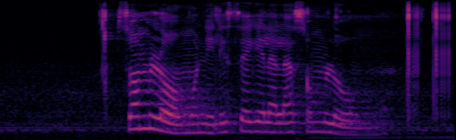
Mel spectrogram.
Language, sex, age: Swati, female, 19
